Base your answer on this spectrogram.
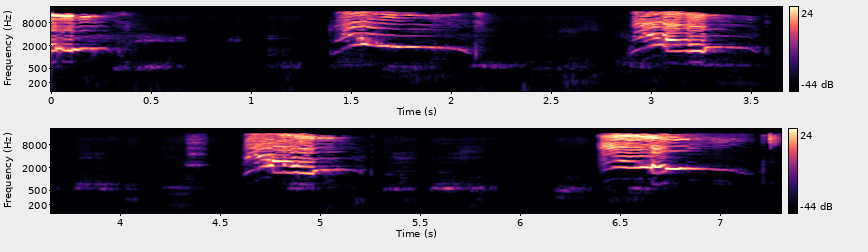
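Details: Small kitten calling after its mother left to hunt for food: loud, harsh meows that start high and slide downward, repeated roughly every one and a half seconds, with faint chirps and rustles in between.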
